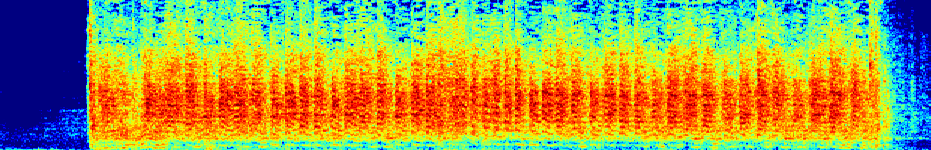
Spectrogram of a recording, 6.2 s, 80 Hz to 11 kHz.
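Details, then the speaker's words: 1976 Chevy Cheyenne 4x4 long left sitting in the bush, primer poured into the carburetor and gas pumped while cranking: fast ragged cranking with coughs and pops for about five seconds, then it dies; engine fires but won't keep running. "I'm willing to bet that I'm not the only person who gets off work after having a truck bark a little bit but not really start up and ru"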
